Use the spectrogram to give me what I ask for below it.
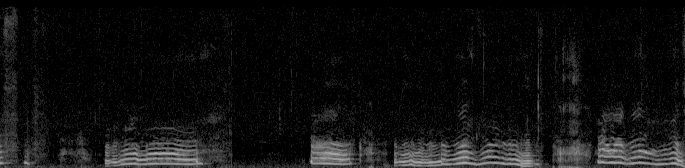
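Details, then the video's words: Female pug making funny noises as her face is played with indoors; a series of wavering nasal whines and moans, each lasting about a second, with rippling pitch, separated by short pauses and soft handling sounds. "Tyler Durden the Pug (Ty) makes funny noises"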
